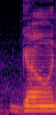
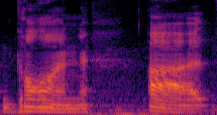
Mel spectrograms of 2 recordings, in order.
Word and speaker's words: Gon: I say Gon instead of Gon for the main character in Hunter x Hunter. But that's just because it's like I actually do think Gon is easier to say or to like emphasize than Gone. Gone. You know, God, so that sounds so American. Gone. Yeah. I think when I first read Hunter x Hunter, I said gone.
